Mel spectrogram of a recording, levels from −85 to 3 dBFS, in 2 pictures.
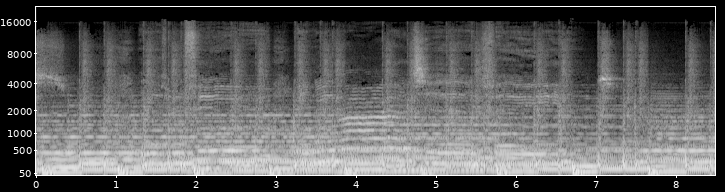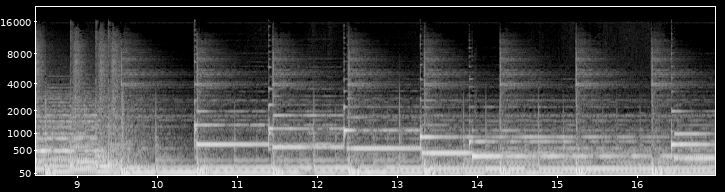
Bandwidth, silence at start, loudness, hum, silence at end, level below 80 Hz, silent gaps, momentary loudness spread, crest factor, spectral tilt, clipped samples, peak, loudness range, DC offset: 16.5 kHz; 0 s; -12 LUFS; none; 0 s; -18 dBFS; none; 4 LU; 10 dB; -6.5 dB/octave; under 0.1%; 0 dBFS; 2 LU; under 0.1%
